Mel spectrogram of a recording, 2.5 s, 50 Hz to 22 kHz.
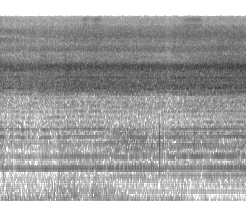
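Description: MJX Bugs 2W quadcopter's brushless motors and propellers running in a steady hum, with a thin steady whine, as it hovers low after return-to-home.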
